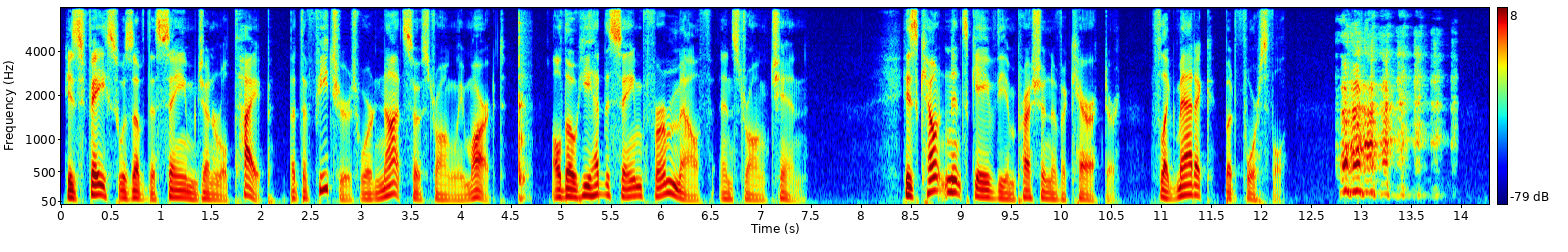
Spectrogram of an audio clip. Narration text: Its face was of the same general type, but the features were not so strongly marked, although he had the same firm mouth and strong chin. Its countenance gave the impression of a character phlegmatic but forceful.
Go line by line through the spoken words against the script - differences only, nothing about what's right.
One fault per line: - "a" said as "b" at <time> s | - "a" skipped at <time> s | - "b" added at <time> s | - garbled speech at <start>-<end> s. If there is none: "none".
- "Its" said as "His" at 0.0 s
- "Its" said as "His" at 8.4 s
